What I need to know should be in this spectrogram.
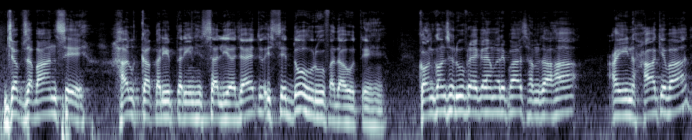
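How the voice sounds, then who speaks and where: A man giving a classroom lesson on Quran recitation, demonstrating letter sounds slowly and repeating them for students. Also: mid-range voice, a little hiss or hum.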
